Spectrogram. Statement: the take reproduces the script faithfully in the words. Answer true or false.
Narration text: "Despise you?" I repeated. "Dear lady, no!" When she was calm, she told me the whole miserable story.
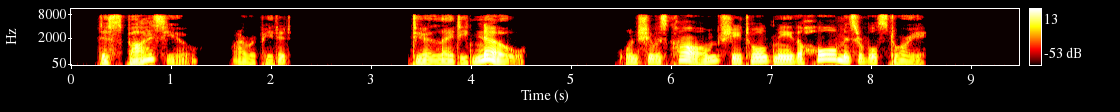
true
